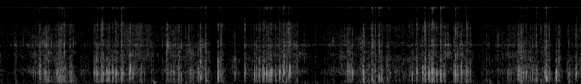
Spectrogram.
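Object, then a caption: Faux leather wallet. A long, flat green wallet or clutch with an embossed, textured faux leather surface and a gold edge is held in both hands and scratched and rubbed with long painted fingernails. The result is a steady run of dry, crinkly scraping and crackling in overlapping bursts, with a mid-range body and a bright, hissy edge.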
